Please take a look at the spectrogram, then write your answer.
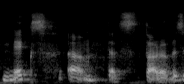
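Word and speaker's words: Mx: replaced with gender neutral term uh which is pronounced mix um that's thought of as a gender neutral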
